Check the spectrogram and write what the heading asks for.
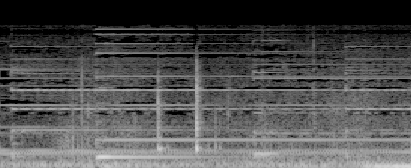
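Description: A clock ticking steadily under a held musical drone, with two sharp clicks about halfway through.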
